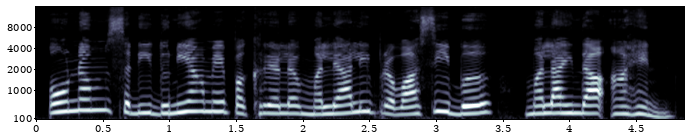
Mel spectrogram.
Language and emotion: Sindhi, neutral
